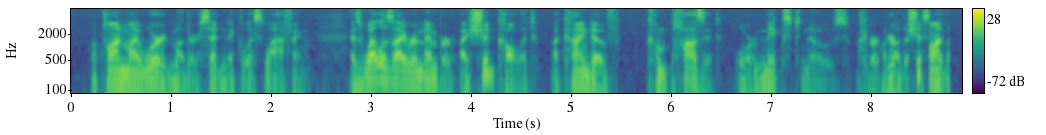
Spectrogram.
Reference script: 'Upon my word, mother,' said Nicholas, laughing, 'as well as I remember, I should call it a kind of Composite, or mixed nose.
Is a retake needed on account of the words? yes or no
yes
